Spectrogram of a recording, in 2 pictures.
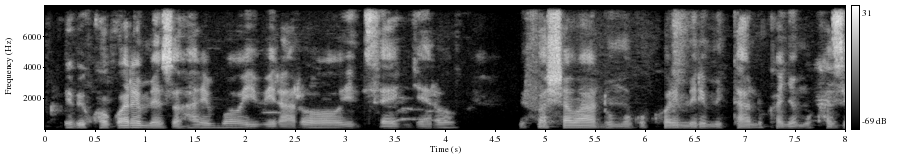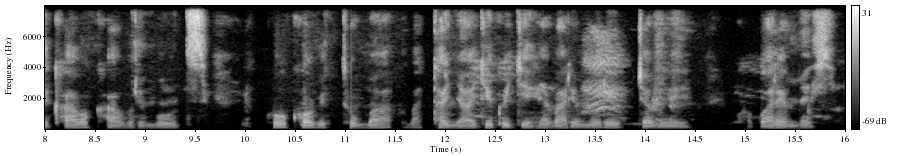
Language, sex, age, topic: Kinyarwanda, male, 25-35, government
